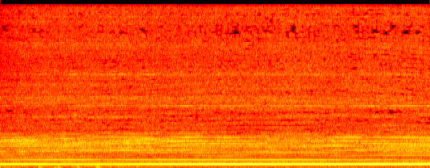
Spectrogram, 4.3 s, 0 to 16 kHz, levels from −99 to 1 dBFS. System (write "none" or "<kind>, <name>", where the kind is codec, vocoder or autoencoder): none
